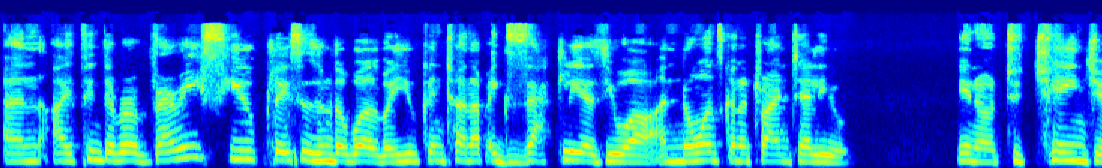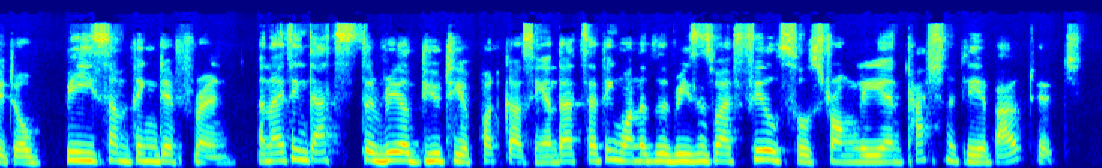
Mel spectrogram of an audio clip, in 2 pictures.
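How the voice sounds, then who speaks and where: A woman from India talks in a mixed accent, part Indian from Mumbai, Bangalore and Kerala and part British, with a slightly low voice. She speaks earnestly and with emphasis in a casual podcast chat. The sound is close and dry. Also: fairly even intonation, a little fast, no echo. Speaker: podcaster and guest.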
